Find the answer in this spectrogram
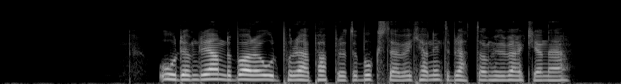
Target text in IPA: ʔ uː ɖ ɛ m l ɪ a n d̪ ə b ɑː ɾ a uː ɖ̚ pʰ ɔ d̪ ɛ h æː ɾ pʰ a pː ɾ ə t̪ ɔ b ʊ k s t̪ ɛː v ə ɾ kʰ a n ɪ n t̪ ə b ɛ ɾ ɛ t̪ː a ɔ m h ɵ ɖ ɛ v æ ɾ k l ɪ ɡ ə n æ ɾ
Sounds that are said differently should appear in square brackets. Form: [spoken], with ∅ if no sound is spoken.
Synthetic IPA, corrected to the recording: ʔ uː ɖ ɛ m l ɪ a n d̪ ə b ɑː ɾ a uː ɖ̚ pʰ ɔ d̪ ɛ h æː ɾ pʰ a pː ɾ ə t̪ ɔ b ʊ k s t̪ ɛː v ə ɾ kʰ a n ɪ n t̪ ə b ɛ ɾ ɛ t̪ː a ɔ m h ɵ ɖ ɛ v æ ɾ k l ɪ ɡ ə n æ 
